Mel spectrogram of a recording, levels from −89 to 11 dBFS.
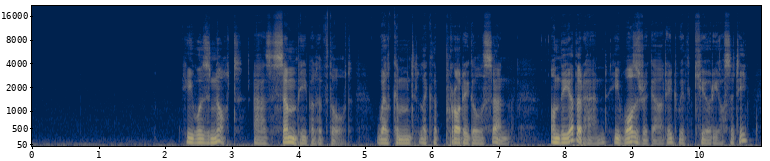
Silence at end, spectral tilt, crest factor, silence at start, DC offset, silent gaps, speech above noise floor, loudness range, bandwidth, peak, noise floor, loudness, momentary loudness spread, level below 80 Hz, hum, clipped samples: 0.15 s; -6.5 dB/octave; 20 dB; 0.45 s; under 0.1%; none; 33 dB; 4 LU; 13 kHz; -8 dBFS; -60 dBFS; -28 LUFS; 16 LU; -48 dBFS; none; under 0.1%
